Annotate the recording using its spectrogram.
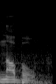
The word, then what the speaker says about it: Nobel: The Nobel Prize, I think you probably have heard as the Nobel Prize. But the truth is that how you say it, it's Nobel. So just teaching you a little bit of pronunciation there.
